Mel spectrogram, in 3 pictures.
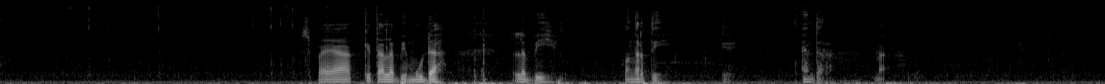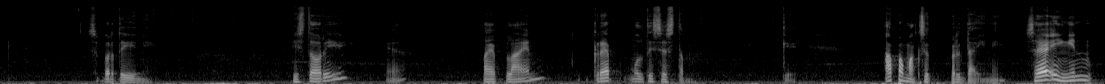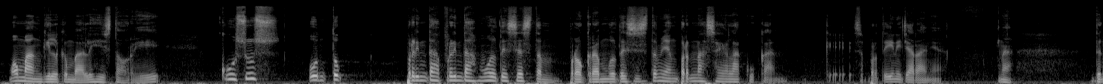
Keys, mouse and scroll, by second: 0.0-3.8 typing, 8.0 Return, 9.9-11.3 scroll up 2, 11.3 scroll down 2, 12.6-13.9 drag, 14.3 click, 16.2 click, 17.1 click, 17.7 click, 18.9 click, 30.2-32.2 scroll down 2, 32.2-33.1 scroll down 1.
